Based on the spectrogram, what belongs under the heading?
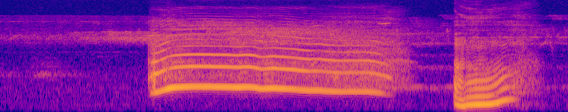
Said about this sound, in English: Who is shouting like that? That sounds like …. I think she needs my help.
